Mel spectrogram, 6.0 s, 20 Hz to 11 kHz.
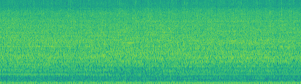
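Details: Supercharged 1976 Chevrolet Corvette C3, just revived after years off the road, heard from outside: steady low idle rumble with a thin constant supercharger whine on top. Noisy supercharger; it shows vacuum but little boost.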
